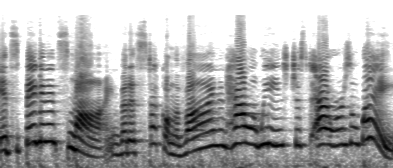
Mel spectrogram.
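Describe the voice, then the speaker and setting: A woman puts on a character voice at an extremely high pitch, speaking at a moderate pace. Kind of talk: bedtime story. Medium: read story. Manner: irritated, possessive, impatient.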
